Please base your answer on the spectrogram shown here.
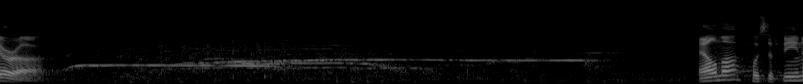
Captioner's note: cheering, applause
